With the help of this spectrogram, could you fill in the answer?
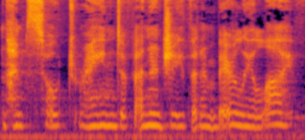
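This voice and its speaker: A woman playing a weakened, imprisoned vampire in a roleplay audio drama, gentle and polite, speaking hesitantly with soft, whispery breath and a pleading earnestness. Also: a little high, level tone, moderate pace, slight background noise, natural voice. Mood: weak, pleading. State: weak, drained. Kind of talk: girlfriend roleplay audio drama, intimate acting.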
